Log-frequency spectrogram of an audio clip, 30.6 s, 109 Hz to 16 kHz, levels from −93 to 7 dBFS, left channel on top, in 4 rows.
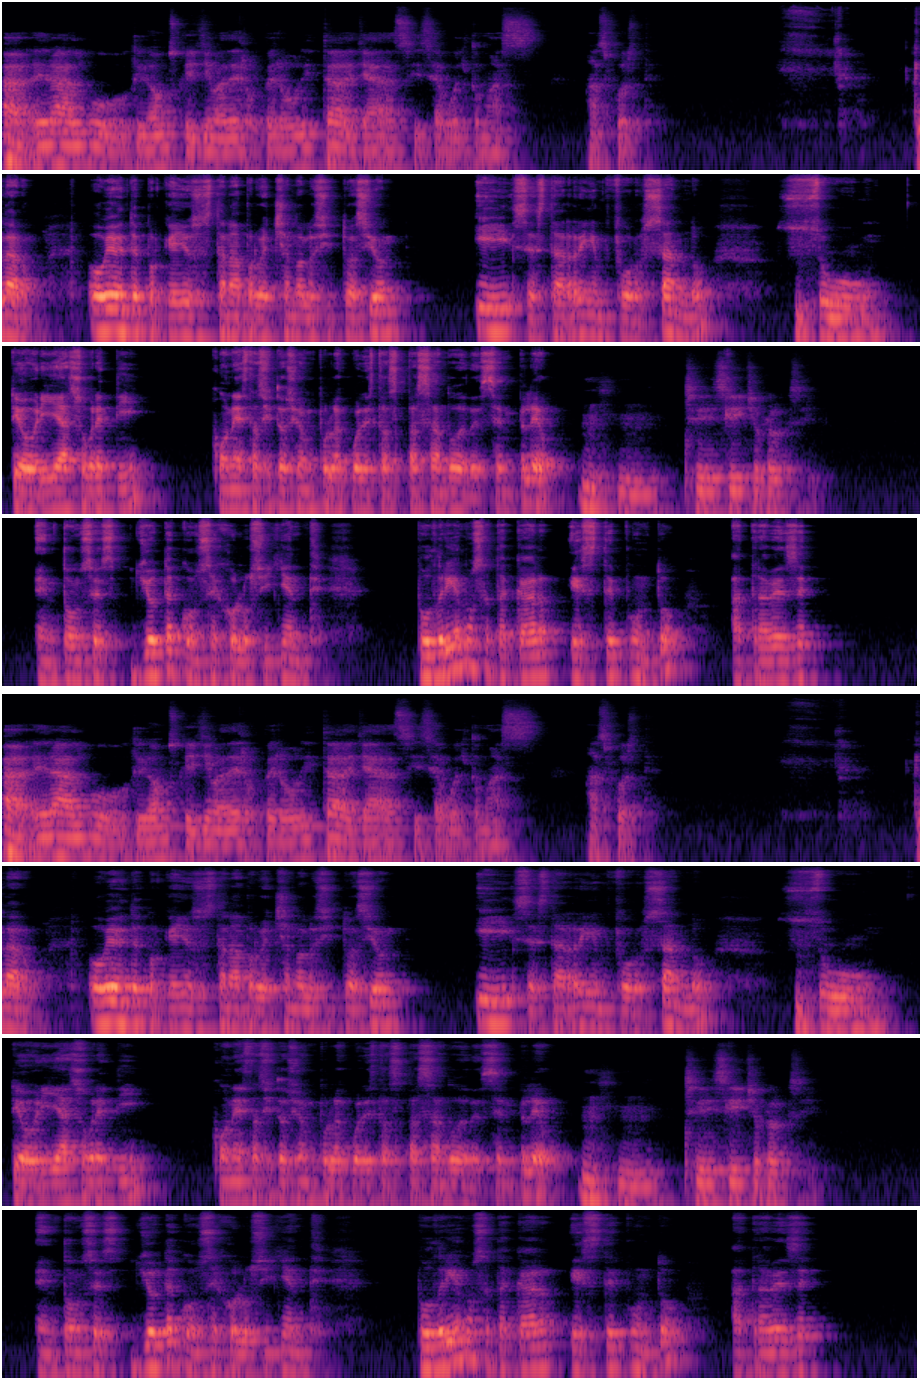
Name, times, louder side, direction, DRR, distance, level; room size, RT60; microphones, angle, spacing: voice 1, 0.0-4.4 4.9-5.3 14.3-14.9 20.1-22.0, equal, 10° right, -3 dB, 1.7 m, -35 dB
voice 2, 7.6-7.9 8.4-11.0 11.6-13.9 14.2-14.9 15.4-16.5 17.1-19.9 23.2-25.9 26.4-28.6 29.0-29.6, left 3 dB, 85° left, 5 dB, 1.6 m, -29 dB
9.6 x 5.0 x 7.6 m, 0.43 s
head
